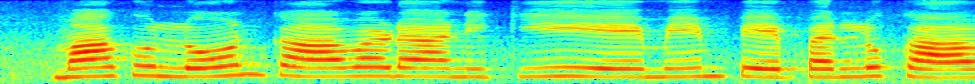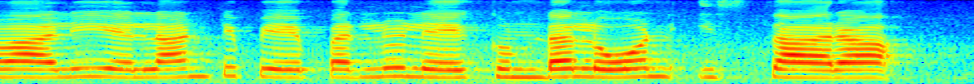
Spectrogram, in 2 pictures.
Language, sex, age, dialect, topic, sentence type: Telugu, female, 31-35, Telangana, banking, question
